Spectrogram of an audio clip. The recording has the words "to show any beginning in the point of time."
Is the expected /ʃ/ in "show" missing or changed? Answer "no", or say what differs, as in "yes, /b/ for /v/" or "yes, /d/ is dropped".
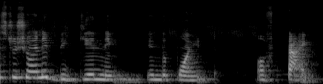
no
